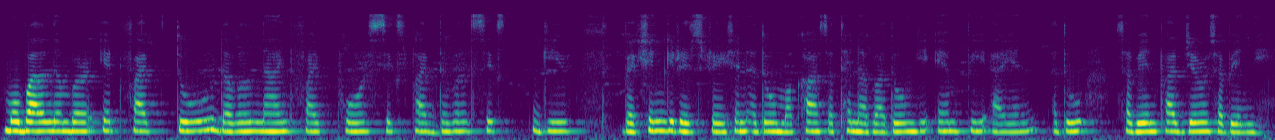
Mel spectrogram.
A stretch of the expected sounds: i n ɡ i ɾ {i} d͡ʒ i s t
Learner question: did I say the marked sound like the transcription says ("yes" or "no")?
no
